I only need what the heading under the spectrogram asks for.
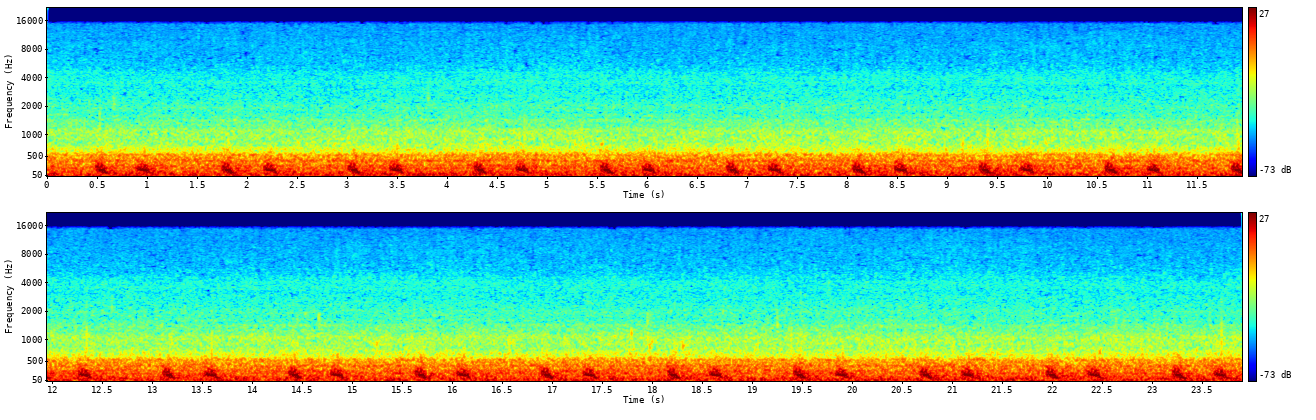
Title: Human baby’s heart sound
